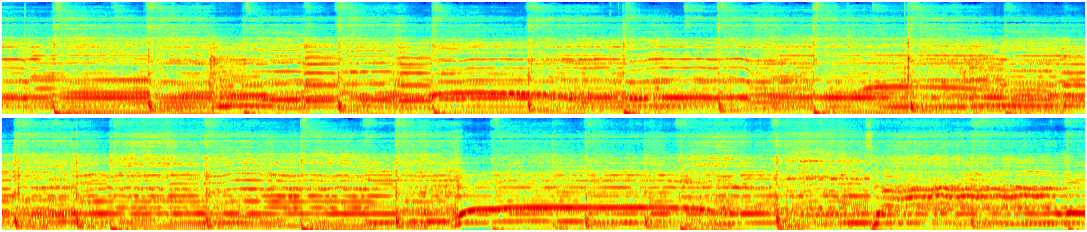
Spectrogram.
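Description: A live country band plays an instrumental break, amplified and recorded from the crowd: electric guitar, bass and drum kit over a steady beat. A lead instrument plays long held notes that slide up and down.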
